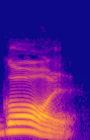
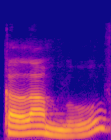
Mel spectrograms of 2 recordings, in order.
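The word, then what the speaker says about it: Galle: Where I from, அதுக்கு என்ன சொல்லுங்க, ஐ am from கால். Okay, நம்ம என்ன காலி, தமிழ்ல காலின்னு சொல்றத இங்கிலீஷ்ல கால். We have to pronounce this S கால்.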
